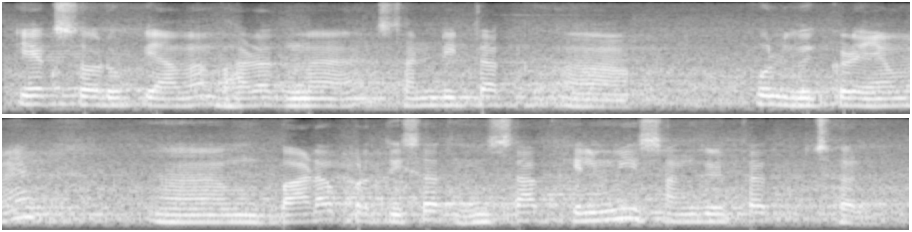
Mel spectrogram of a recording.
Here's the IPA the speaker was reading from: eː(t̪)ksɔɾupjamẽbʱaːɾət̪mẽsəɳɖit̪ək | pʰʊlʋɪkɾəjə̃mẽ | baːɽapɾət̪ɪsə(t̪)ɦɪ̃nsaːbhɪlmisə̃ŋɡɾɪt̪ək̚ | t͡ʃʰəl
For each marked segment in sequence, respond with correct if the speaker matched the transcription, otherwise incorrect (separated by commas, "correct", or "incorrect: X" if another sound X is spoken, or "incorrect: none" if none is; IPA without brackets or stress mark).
incorrect: none, correct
